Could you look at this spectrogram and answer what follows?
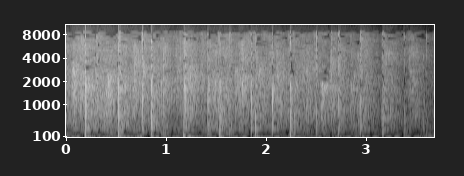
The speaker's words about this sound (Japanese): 拍手でお迎えしたいと思います。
